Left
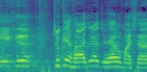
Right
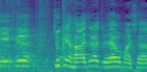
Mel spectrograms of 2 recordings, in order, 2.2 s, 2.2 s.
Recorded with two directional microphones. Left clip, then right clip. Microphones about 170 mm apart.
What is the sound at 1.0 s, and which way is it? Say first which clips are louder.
Speech: left 4 dB; 30° left (ahead or behind).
